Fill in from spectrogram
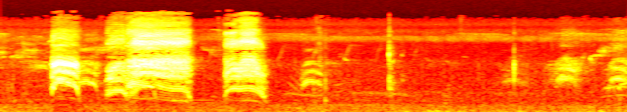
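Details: Crows quarrelling over food deliver three loud, grating caws in quick succession, the middle one long, then softer caws trail off beneath a faint steady tone and ticks.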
